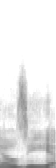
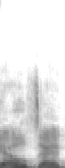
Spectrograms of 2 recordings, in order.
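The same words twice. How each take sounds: First: The letters are said the American way. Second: The letters are said the British way. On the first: "hearing the Americans say" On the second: "I can't say L Z"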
